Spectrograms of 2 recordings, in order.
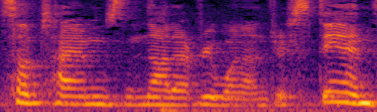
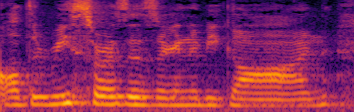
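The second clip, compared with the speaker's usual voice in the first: plain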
